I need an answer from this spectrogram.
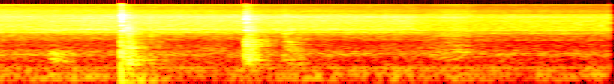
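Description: Onion and red-chilli masala sizzling in oil in a steel pot as a steel ladle stirs it, the ladle clinking sharply against the pot twice, about one and two seconds in. The sizzle quietens near the end once the stirring stops.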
